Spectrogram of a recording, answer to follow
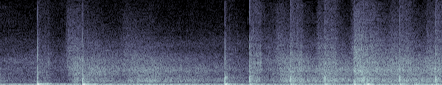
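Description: Irregular blank gunfire, a pair of shots early on and then a quicker string of about seven in the second half, over the steady low running of armoured vehicles' engines.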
